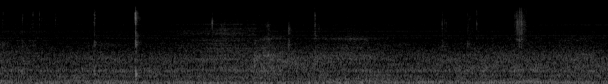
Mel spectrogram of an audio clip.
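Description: A knife slicing up the belly of a small rainbow trout, heard as faint ticks and light cutting over a low, steady background hum. One sharper tick comes about a second and a half in.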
